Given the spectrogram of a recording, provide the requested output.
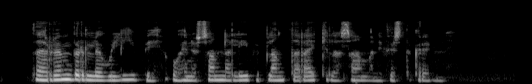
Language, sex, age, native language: Icelandic, female, 30-39, Icelandic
